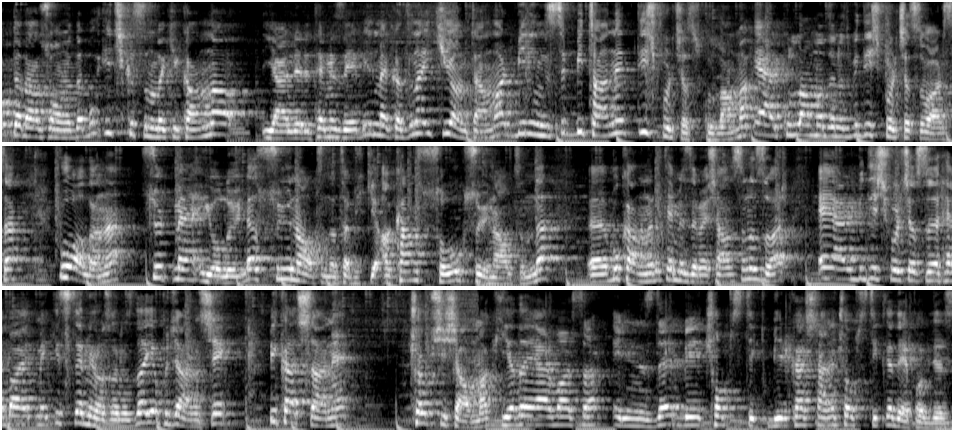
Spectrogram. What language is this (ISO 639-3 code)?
tur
